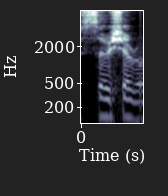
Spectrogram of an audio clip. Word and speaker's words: Saoirse: Stars, I'm going to mispronounce her name, Saoirse Ronan.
